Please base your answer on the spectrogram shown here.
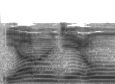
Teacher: أولا أمد الشفتين إلى الأمام أكثر، فلا أقول يرجعوا هكذا، لا، يرجعوا مع فجوة مستديرة في وسط الشفتين مع مد الشفتين للأمام أكثر، فهنا نخلص الخيشوم بحيث يعني ما يكونش عليه ضغط كثيرا، فتخرج الواو، واو مدية فقط خالصة من الغنة. نقول تاني يرجعوا هكذا، هي بعيدة بعيدة عن الخيشوم خلاص، يرجعوا ملهاش.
